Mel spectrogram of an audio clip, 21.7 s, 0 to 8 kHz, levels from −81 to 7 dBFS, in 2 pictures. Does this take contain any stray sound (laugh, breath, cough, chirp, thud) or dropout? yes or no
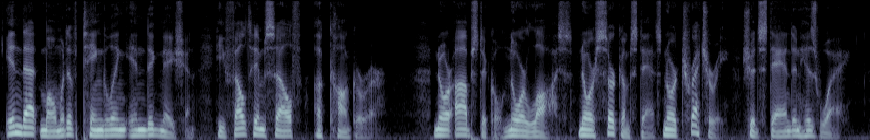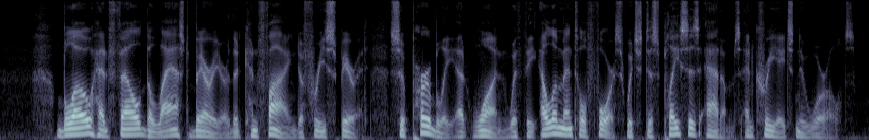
no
